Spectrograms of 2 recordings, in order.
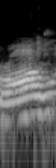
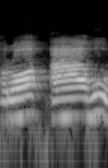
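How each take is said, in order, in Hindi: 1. 'Ra' बिना 'aa' के सीधे 'hu' में जुड़ जाता है। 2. 'ra' के बाद एक अलग लंबा 'aa' आता है। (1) "रॉहू नहीं आना" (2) "रॉ के बाद में आ है तो clearly टू letter I mean three letters का साउंड आना है"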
